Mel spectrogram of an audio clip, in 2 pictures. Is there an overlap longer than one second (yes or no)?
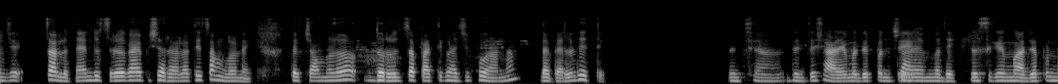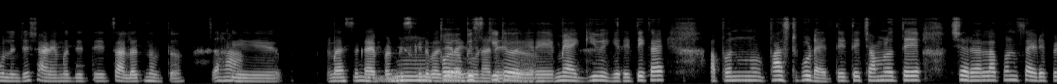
yes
